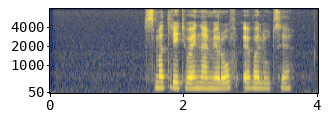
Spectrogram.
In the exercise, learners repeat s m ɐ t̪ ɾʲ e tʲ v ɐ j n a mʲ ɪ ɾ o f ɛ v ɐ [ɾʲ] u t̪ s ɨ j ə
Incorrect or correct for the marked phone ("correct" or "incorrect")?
incorrect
